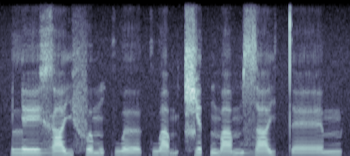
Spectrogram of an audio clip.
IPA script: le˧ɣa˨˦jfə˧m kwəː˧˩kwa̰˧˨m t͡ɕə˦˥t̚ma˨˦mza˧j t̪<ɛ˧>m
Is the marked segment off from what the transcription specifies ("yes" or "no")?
yes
